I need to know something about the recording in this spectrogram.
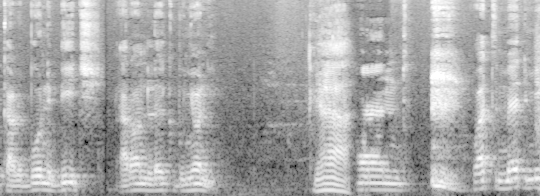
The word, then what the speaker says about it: Bunyonyi: I went to a place called Lake Bunyonyi, look for a job, and I landed on a campsite.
